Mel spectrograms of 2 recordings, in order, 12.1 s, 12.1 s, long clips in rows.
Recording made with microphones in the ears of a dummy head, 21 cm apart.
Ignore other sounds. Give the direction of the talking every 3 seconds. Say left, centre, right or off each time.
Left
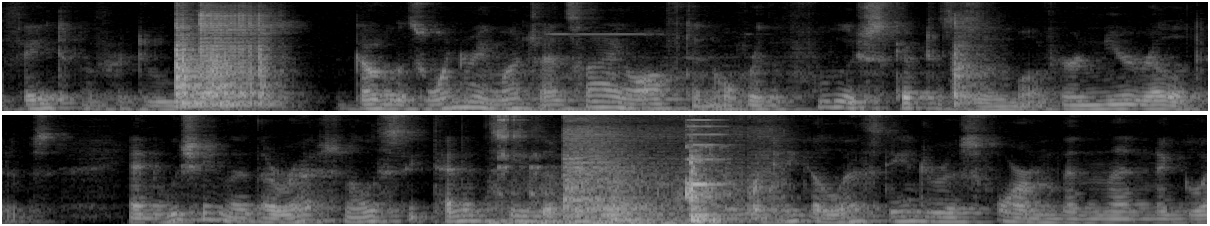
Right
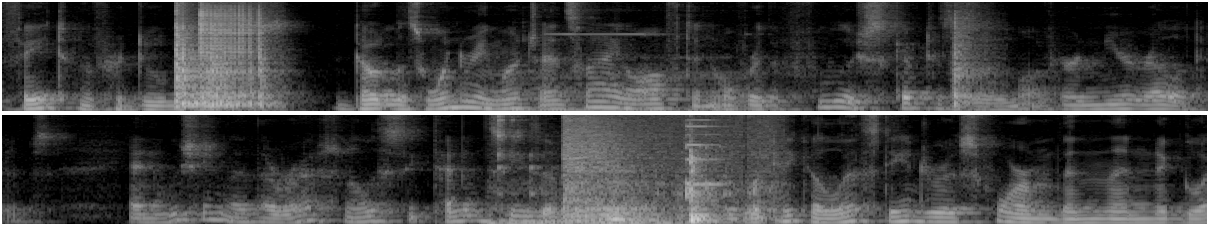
right, centre, centre, right.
